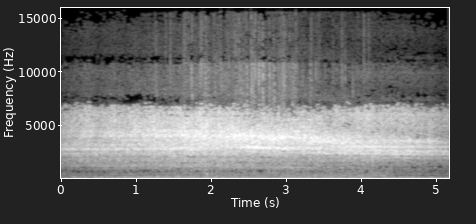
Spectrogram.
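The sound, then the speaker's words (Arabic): An airplane landing at Tangier airport makes a loud, steady roar of engine whine and rushing air. The roar holds an even level for the whole clip, with no voices. “في مطار طنجة كانت الطائرة التي تقل كريم الصالحي قد باشرت عملية الهبوط.”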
